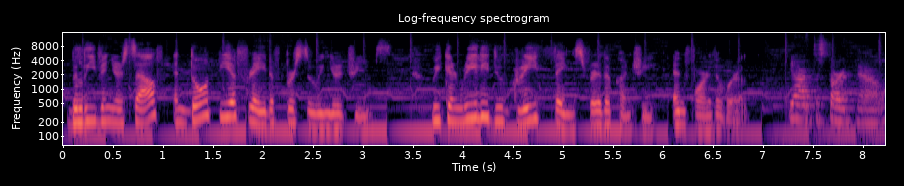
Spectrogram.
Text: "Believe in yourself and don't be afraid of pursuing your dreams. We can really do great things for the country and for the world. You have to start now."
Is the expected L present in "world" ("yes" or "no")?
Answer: yes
